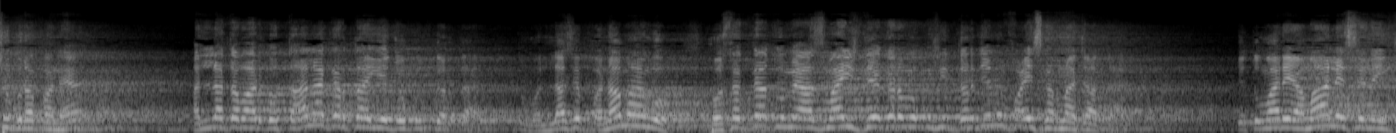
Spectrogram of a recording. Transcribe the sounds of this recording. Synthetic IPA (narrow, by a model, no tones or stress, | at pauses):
ʊkɾəpənɦɛː | ɐlːaɦt̪ɐbaːɾkot̪aːlakɐɾt̪aɦɛɦɛd͡ʒoːkʊt͡ʃʰkɐɾt̪aɦɛ̰ːt̪ʊmɐlːaɦsepɐnamãːŋɡoːhoːsɐk̚t̪aɦɛt̪ʊmẽaːzmaːɪʃd̪eːkɐɾʋokɪsid̪ɐɾd͡ʒemẽfaːɪskɐɾnat͡ʃaːɦt̪a̰ɦɛ̰ː | ket̪ʊm̤aːɾeɐmaːlesenɐɦĩ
